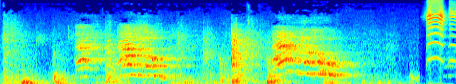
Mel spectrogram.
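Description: A young woman cries out in pain close by.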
